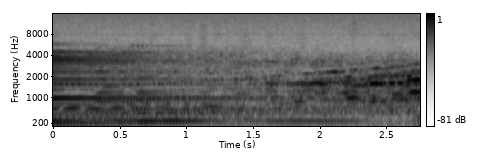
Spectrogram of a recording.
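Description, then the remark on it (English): A sustained, droning tone smeared by a Space Echo tape delay effect, its repeats stacking into a thick, swirling wash at steady moderate volume, with no voices. “Well, and also we were saying on that track, you can hear the space echo right there in the top.”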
